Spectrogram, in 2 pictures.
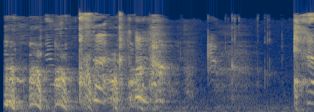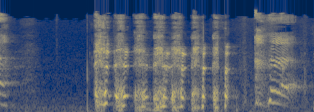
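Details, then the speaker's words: A young boy deliberately fake coughing for several minutes, a run of forced coughs mixed with laughter, a playful imitation rather than illness. "it's a fake coffee making you laugh"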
